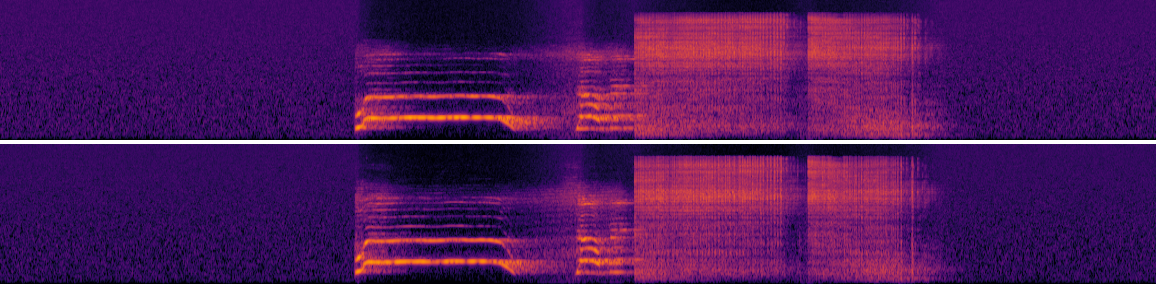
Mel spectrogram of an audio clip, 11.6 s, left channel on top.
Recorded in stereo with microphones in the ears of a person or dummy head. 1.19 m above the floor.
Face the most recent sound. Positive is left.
turn(degrees=-20)  # may be behind; listen again after turning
